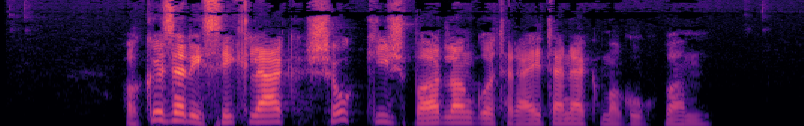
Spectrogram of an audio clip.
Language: Hungarian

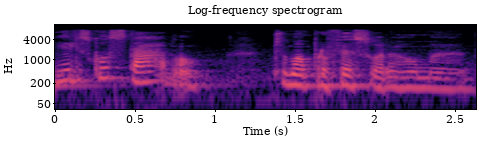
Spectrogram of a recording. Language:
Portuguese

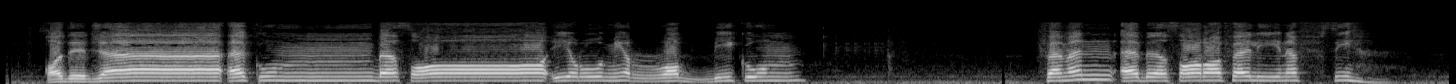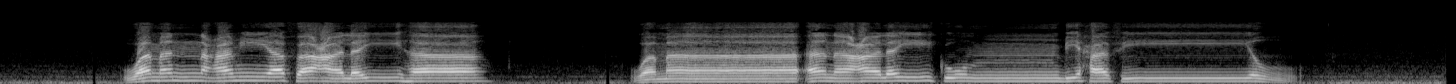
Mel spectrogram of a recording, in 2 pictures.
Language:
Arabic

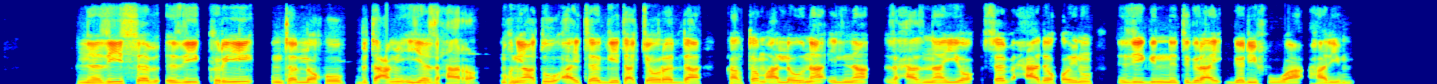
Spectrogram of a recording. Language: Tigrinya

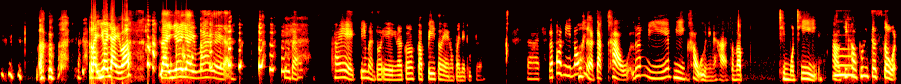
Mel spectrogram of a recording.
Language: Thai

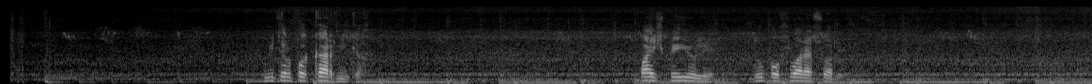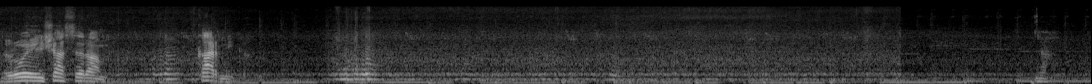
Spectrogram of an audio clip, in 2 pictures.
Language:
Romanian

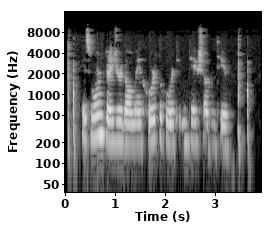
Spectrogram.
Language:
Irish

